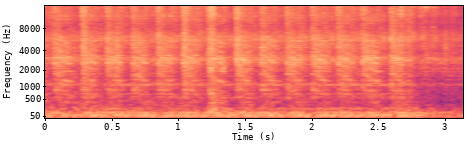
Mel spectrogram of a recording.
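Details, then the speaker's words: Fargo D100 (Dodge D100) pickup cold start after sitting all winter, gas poured down carb throat: steady cranking about six beats a second, never fires; owner thinks no spark, cause still to be found. "all right well I guess the next video is going to be figuring out why it's not starting"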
